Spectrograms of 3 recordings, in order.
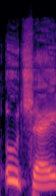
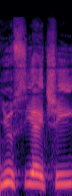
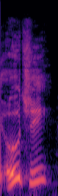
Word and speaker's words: Uche: Like, my name is Uche. It's spelled U-C-H-E. A lot of people say Uche. I wouldn't just let them continue calling me Uche. Like, you're going to say Uche. Eventually, you're going to say it, or you're not going to be around me.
